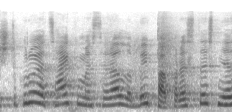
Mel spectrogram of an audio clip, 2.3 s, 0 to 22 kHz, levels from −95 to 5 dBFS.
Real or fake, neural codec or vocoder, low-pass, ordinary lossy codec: real; none; 14.4 kHz; AAC, 96 kbps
